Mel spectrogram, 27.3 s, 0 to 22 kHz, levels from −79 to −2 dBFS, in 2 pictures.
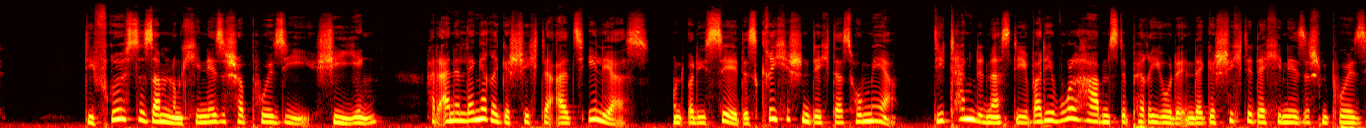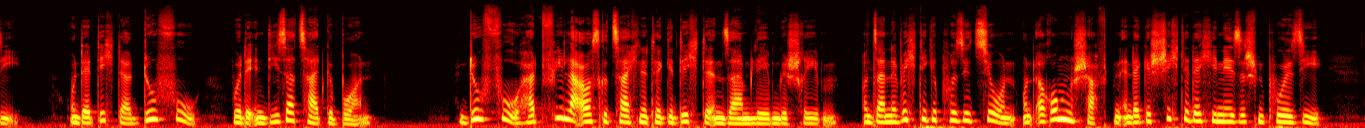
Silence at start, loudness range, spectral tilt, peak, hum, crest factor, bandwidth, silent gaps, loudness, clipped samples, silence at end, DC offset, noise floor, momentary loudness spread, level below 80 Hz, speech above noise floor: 0.85 s; 3 LU; -4.5 dB/octave; -4 dBFS; none; 18 dB; 16.5 kHz; none; -21 LUFS; under 0.1%; 0.45 s; under 0.1%; -53 dBFS; 10 LU; -44 dBFS; 33 dB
